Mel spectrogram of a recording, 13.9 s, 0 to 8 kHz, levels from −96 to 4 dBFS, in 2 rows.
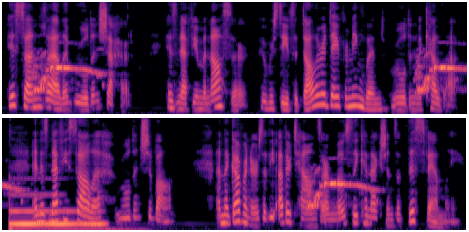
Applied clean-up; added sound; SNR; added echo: classical method Wiener filter.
